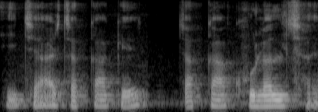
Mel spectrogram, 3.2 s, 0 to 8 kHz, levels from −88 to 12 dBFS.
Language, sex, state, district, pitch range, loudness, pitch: Maithili, male, Bihar, Samastipur, 105-115 Hz, -31 LUFS, 110 Hz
